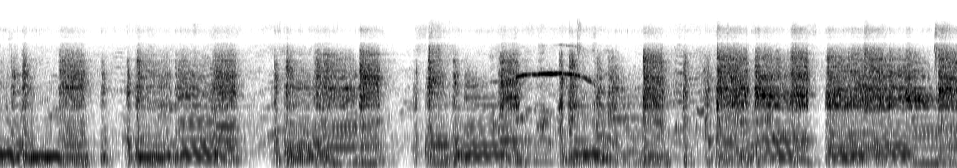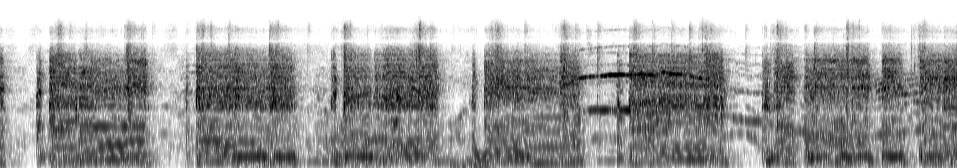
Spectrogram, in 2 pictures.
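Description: Live rock band playing a loose, impromptu jam: electric guitar and bass chords over rhythmic hits, loud and steady. A high sliding note sounds briefly twice, about five and fifteen seconds in.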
